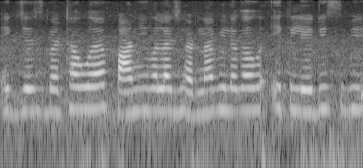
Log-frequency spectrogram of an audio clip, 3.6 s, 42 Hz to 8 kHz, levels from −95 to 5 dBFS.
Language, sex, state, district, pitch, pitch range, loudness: Hindi, female, Bihar, Patna, 255 Hz, 245-265 Hz, -18 LUFS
